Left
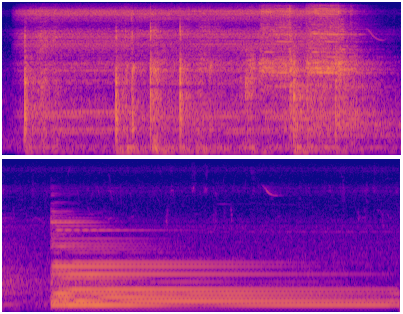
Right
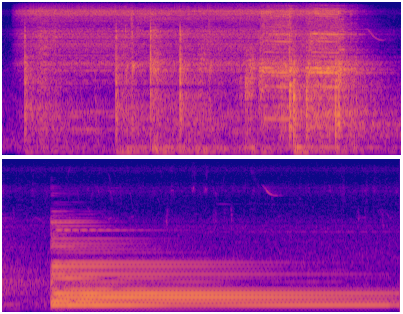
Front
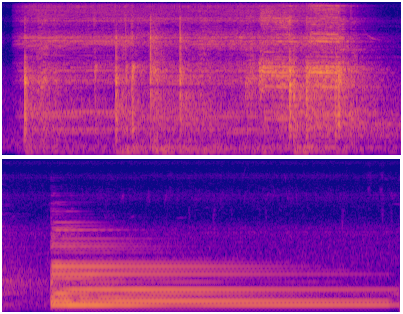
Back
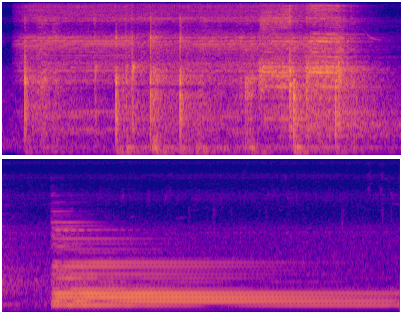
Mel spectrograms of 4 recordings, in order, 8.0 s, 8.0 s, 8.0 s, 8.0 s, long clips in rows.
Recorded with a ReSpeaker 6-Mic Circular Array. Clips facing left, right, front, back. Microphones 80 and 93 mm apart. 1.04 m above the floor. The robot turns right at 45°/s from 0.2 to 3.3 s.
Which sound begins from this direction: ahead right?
A guitar, at 4.5 s.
